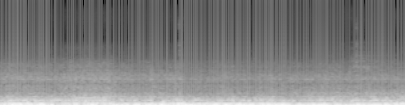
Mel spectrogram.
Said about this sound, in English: But can you tell from the sound of the engine what car I'm driving? Or what speed I'm driving? Take a guess.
